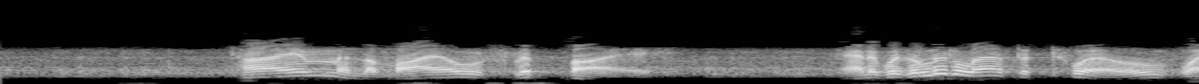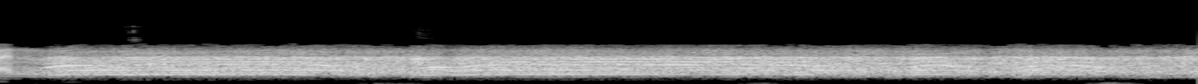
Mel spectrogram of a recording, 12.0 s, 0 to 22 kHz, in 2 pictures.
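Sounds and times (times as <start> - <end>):
speech: 1.2 - 3.4, 4.2 - 7.3
train whistle blowing for a water stop: 6.2 - 11.9.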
